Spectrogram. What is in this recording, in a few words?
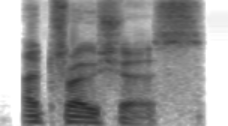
"atrocious", British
